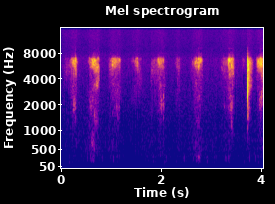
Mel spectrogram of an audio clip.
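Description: Near silence with faint, irregular brushing strokes of a dry paintbrush dusting a sheer glaze of paint over painted wood, and a small click near the end.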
